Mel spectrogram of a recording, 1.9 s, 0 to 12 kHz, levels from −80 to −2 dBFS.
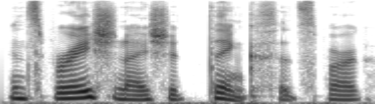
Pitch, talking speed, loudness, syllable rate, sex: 170 Hz, 190 wpm, -18 LUFS, 5.5 syllables/s, female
